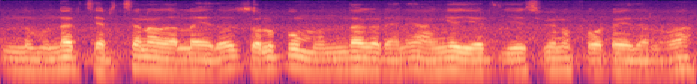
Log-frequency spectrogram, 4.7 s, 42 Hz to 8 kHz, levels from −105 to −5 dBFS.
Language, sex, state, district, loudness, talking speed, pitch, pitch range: Kannada, male, Karnataka, Raichur, -18 LUFS, 180 wpm, 105 Hz, 100-110 Hz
